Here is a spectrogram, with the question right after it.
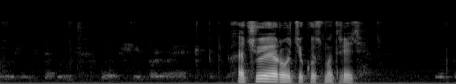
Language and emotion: Russian, neutral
